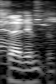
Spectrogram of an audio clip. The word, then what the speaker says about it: Verdant: And a final mention for Verdant Brewing Company, whose company name I have mispronounced on every single video. What do they call it? Well, it's Verdant.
